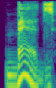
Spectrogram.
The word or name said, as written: beds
